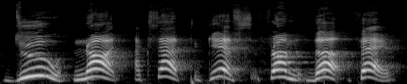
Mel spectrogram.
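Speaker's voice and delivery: a dead-serious warning to viewers; slow emphatic warning. Real, not acted. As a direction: lay down the big rule, word by word. The big do not warning.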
